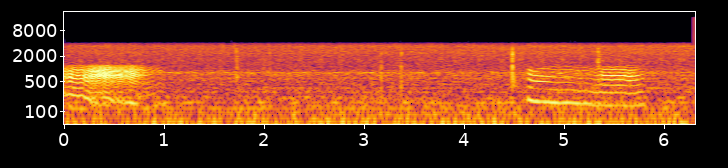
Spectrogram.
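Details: Sleeping old chihuahua named Starkey, dreaming: a short buzzy snore opens, then after faint clicks a longer, wobbling, nasal whistled snore follows.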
